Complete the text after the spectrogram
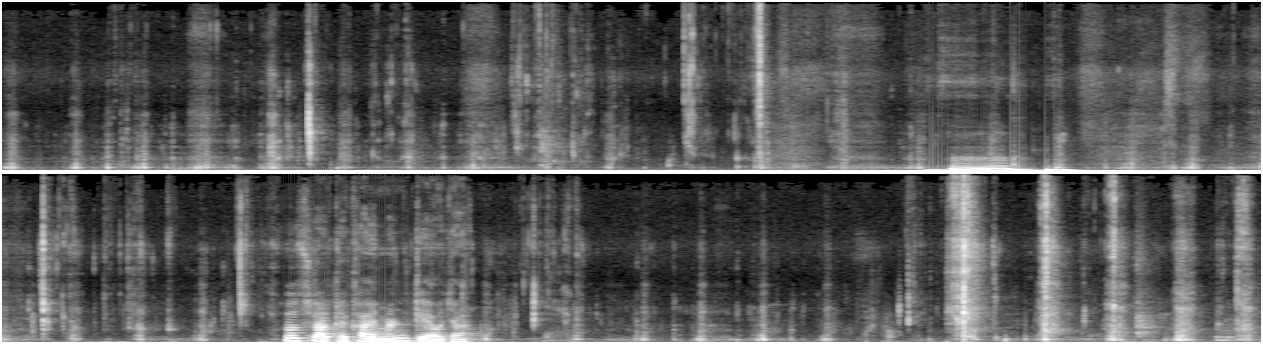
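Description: A woman crunches and chews food close by.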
